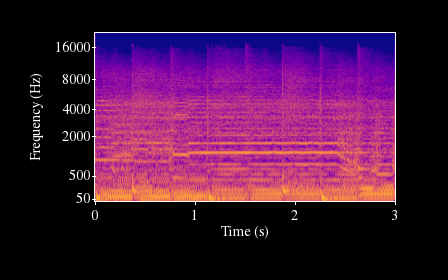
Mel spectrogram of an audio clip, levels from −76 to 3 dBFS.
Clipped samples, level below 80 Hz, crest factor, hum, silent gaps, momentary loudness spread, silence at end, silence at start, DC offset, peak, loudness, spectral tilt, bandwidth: under 0.1%; -24 dBFS; 10 dB; none; none; 1 LU; 0 s; 0 s; under 0.1%; -4 dBFS; -15 LUFS; -4.5 dB/octave; 17 kHz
